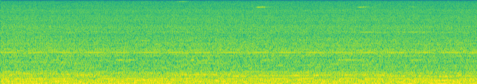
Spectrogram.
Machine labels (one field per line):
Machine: slide rail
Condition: normal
